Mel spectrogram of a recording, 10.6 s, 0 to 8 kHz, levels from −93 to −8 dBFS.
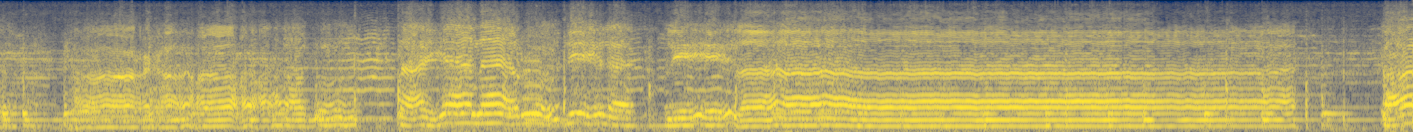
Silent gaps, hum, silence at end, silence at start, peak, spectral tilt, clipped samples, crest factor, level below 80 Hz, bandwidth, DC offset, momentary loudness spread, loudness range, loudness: none; none; 0 s; 0 s; 0 dBFS; -6 dB/octave; 0.5%; 8 dB; -34 dBFS; 8 kHz; under 0.1%; 6 LU; 2 LU; -8 LUFS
